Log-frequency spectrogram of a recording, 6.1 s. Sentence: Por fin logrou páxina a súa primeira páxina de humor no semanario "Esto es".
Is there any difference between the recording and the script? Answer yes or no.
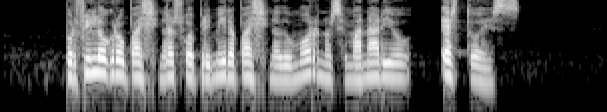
no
